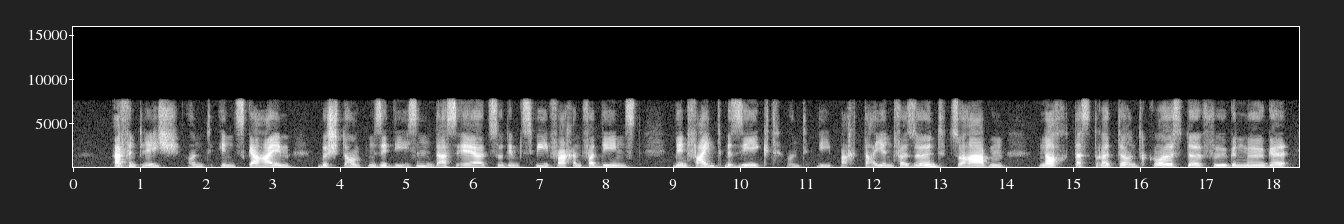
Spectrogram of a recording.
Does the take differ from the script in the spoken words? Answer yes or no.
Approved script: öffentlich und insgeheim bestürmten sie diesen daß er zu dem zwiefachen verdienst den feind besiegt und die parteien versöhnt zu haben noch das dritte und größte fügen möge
no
